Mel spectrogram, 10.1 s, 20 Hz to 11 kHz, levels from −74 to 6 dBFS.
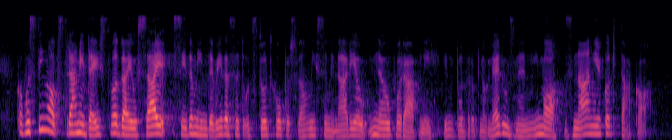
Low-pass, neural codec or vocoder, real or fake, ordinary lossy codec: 7.2 kHz; codec, 16 kHz, 1.1 kbps, Voila-Tokenizer; fake; none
